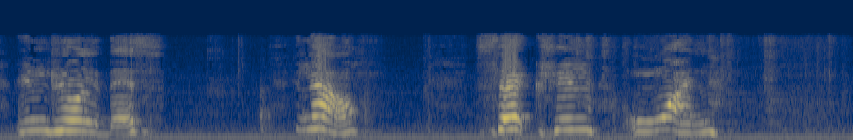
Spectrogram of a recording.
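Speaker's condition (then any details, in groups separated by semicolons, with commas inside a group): Cerebral palsy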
